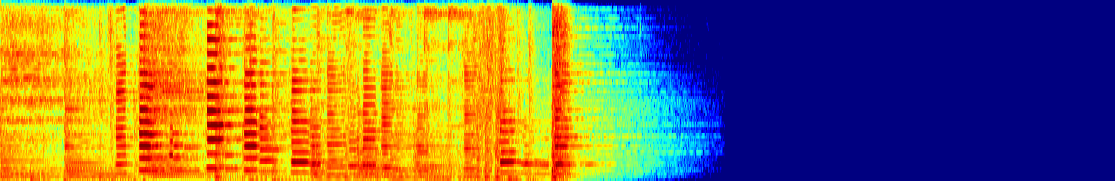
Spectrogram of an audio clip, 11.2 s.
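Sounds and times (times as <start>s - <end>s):
jazz medley: 0.0s - 6.9s.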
